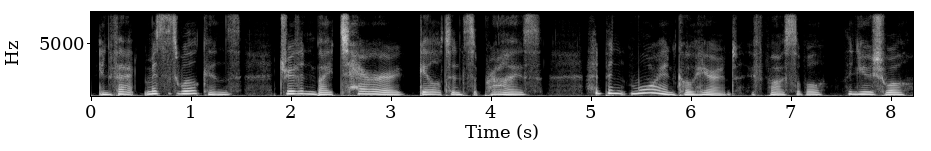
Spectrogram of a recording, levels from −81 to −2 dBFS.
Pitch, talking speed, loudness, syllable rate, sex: 205 Hz, 130 wpm, -18 LUFS, 4.4 syllables/s, female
